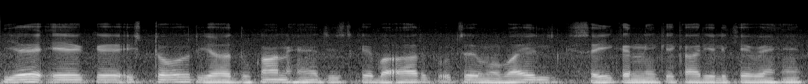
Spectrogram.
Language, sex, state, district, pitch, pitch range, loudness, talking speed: Hindi, male, Rajasthan, Bikaner, 100 Hz, 95-105 Hz, -16 LUFS, 125 wpm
